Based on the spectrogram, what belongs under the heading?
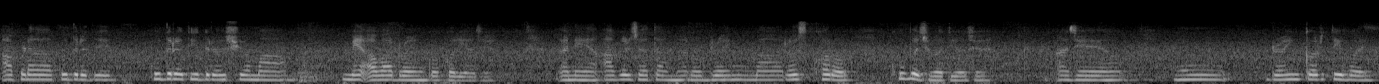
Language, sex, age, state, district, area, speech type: Gujarati, female, 18-30, Gujarat, Rajkot, rural, spontaneous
